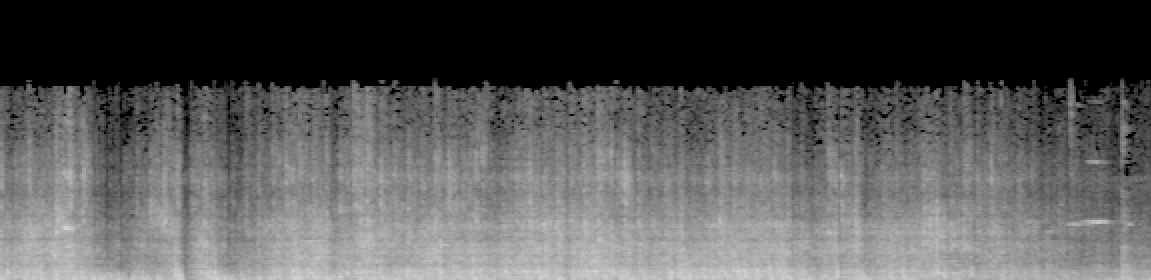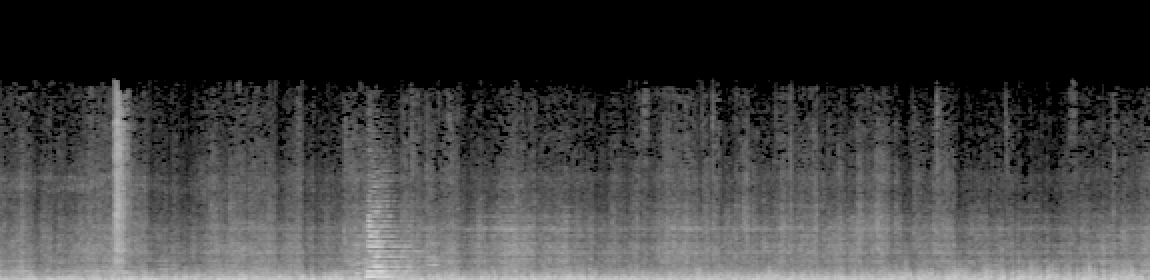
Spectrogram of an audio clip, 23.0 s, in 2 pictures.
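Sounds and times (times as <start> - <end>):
train carriage rumbling on track: 0.0 - 23.0
locomotive horn toot: 15.1 - 15.9.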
